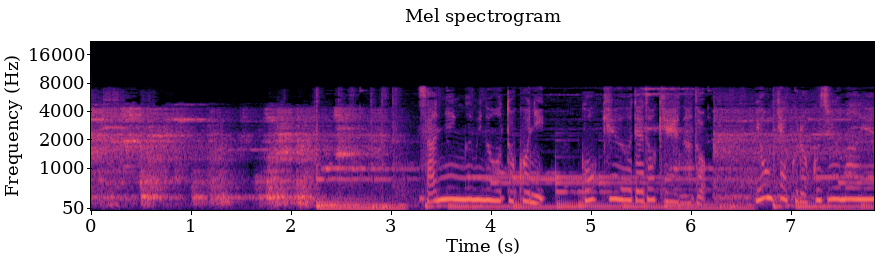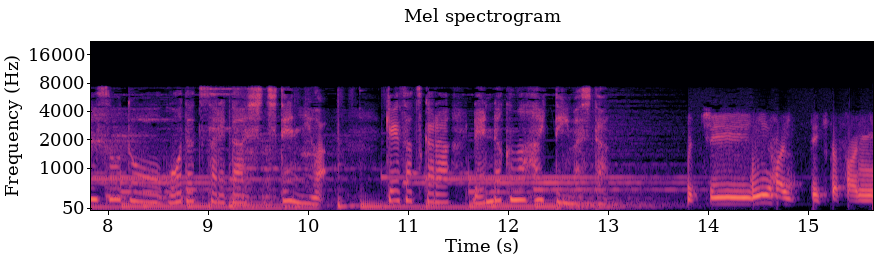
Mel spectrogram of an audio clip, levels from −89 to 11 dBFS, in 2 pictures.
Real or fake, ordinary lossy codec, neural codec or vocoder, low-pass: real; none; none; 7.2 kHz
